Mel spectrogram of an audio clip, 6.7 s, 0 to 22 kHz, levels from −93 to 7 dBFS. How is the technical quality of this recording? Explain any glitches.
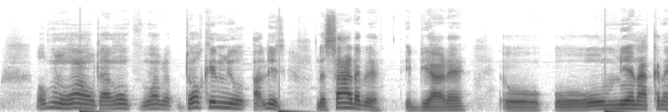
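The recording has three glitches, all of the same kind. DC steps occur at 0.81, 2.80 and 6.06 s. At each, the waveform's zero line suddenly jumps to a new offset, which then drains away as though through a high-pass around 2 Hz. Each jump is heard as a low thump or click while the speech carries on unchanged.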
